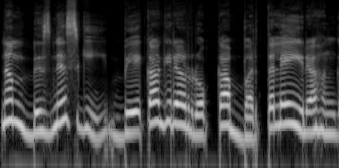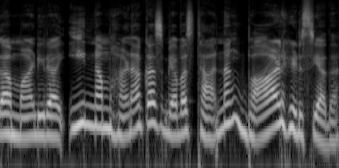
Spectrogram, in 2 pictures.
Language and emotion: Kannada, happy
